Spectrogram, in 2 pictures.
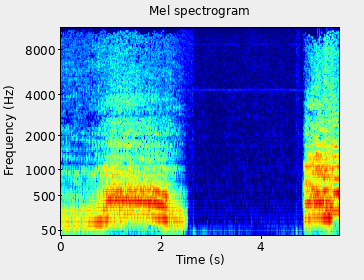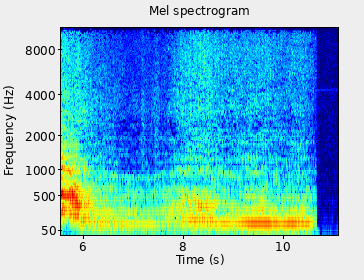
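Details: Baby elephant giving two long, low roars about five seconds apart, each harsh and throaty at first, then settling into a sustained, wavering groan, with silence between.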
